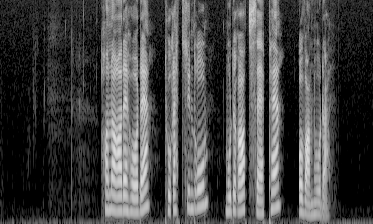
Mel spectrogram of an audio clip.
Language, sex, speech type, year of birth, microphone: Norwegian, female, read, 1972, Sennheiser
